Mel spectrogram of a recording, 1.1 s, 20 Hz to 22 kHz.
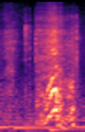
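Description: A small zipper compartment on a Cordura modular 2-in-1 crossbody backpack is zipped, one short close rasping pull lasting about a second, alone without talk.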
